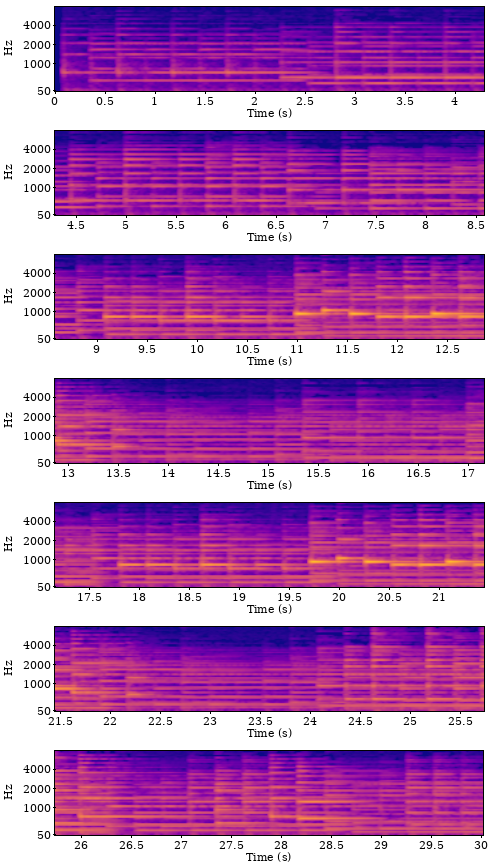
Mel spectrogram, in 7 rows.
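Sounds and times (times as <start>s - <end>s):
piano cover: 0.1s - 30.0s.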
